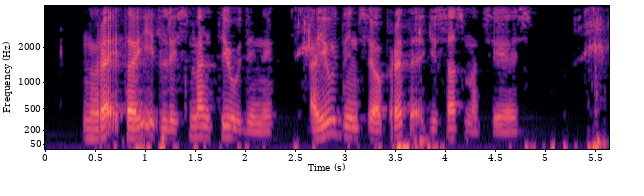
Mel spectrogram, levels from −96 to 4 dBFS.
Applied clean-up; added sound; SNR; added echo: classical method spectral subtraction.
